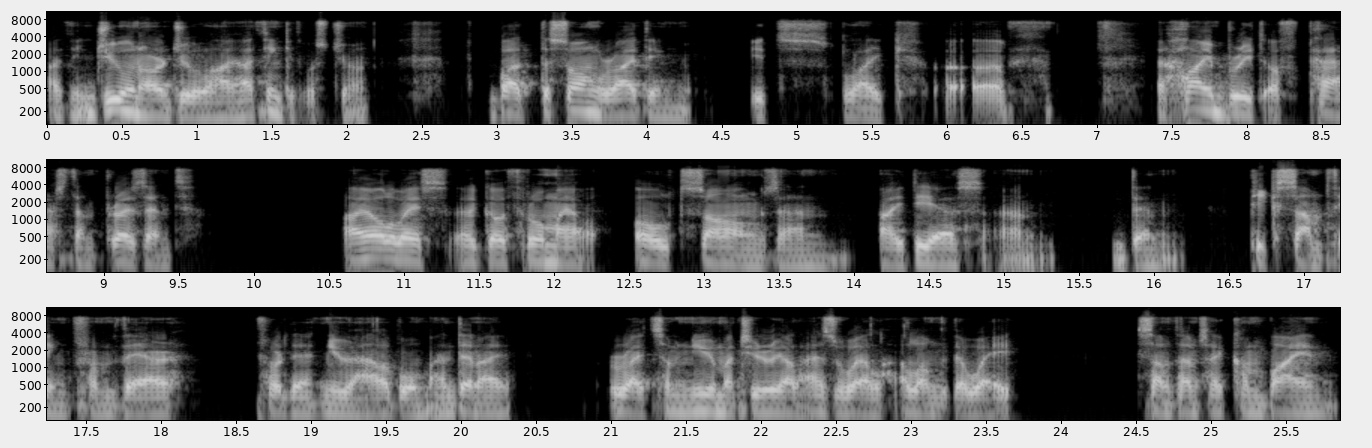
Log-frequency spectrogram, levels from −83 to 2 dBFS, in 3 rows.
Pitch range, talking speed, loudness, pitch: 75-95 Hz, 130 wpm, -21 LUFS, 80 Hz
